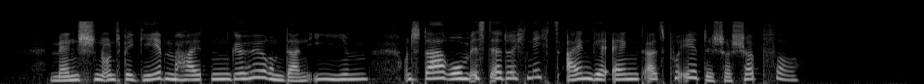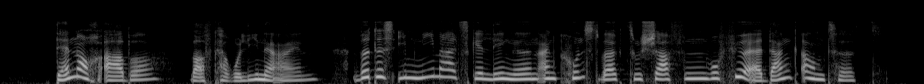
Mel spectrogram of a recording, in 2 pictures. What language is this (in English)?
German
